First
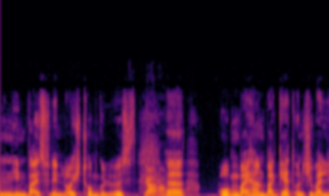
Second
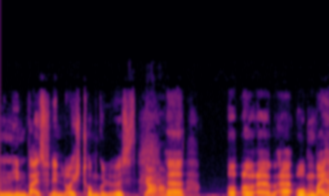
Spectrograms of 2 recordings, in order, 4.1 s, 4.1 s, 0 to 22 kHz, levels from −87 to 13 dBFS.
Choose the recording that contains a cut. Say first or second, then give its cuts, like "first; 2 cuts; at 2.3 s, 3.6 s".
first; 1 cut; at 2.7 s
